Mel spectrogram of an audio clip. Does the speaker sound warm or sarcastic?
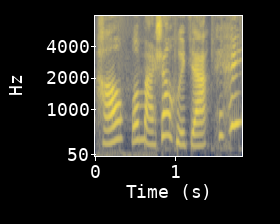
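warm. It sounds warm and cheerful, with a friendly chuckle.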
